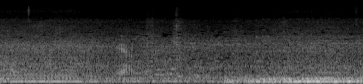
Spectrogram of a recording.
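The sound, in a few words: Rusi Macho 150 push rod motorcycle engine running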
